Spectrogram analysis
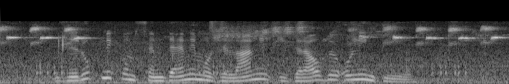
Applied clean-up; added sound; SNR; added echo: none; Bird; -2 dB; none.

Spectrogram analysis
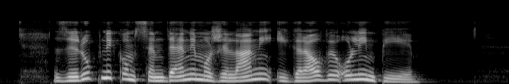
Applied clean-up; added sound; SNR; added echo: none; none; none; none.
